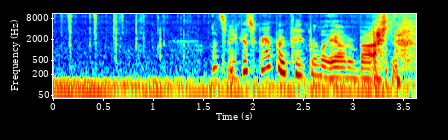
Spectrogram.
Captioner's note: laughs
